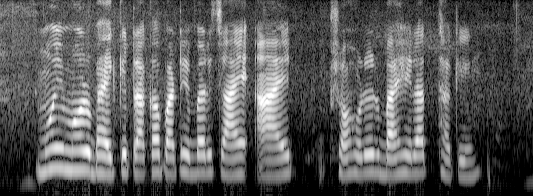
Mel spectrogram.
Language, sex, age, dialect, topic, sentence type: Bengali, female, 18-24, Rajbangshi, banking, statement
